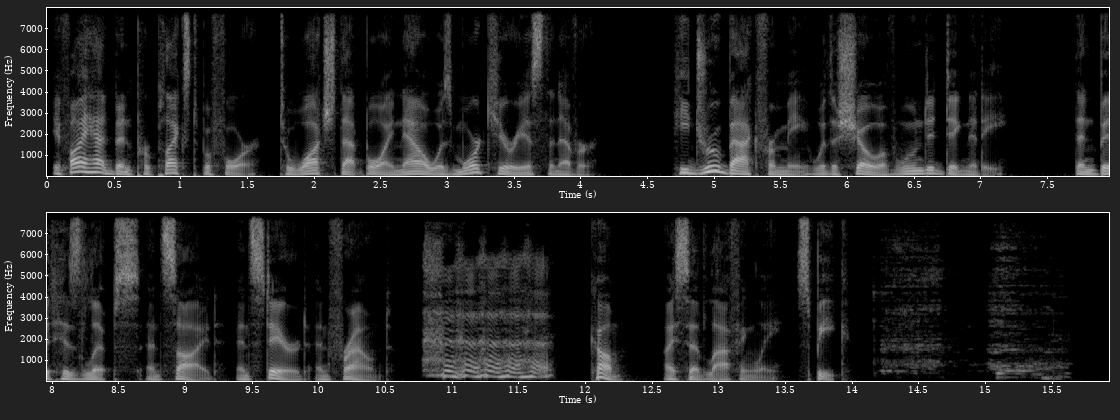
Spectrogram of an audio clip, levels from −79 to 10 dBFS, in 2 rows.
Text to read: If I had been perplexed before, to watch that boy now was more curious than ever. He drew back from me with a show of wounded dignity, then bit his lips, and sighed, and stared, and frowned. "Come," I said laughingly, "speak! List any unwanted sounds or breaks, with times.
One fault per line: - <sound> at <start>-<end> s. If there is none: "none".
- laugh at 10.8-11.8 s
- sigh at 14.1-15.7 s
